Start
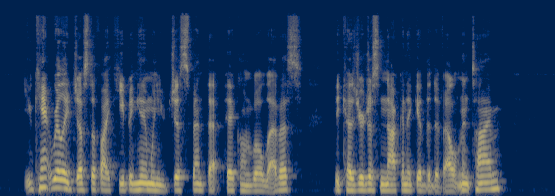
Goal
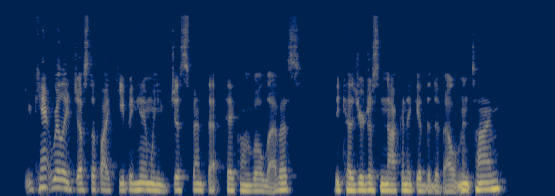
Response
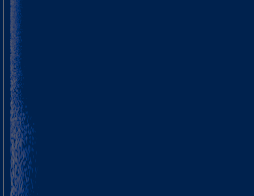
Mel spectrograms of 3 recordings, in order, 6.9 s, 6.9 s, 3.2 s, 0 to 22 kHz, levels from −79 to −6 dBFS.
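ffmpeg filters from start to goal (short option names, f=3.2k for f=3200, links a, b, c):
-af "afftdn=nr=19:nf=-43,asubboost=boost=6.5:cutoff=220,volume=-8.5dB"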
